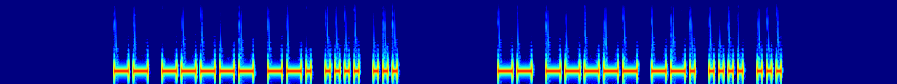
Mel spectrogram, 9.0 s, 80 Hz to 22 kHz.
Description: Morse code, heard as a keyed tone, about 25 wpm, 700 Hz. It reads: M0GHS M0GHS
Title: DXCC-100 Call Signs - 5 Characters - Repeated 2x - 25wpm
